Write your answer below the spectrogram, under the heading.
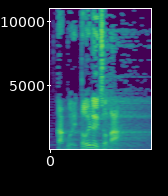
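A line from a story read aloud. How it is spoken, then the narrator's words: Commanding shout. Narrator (Vietnamese): thủ lĩnh âm binh quát lên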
